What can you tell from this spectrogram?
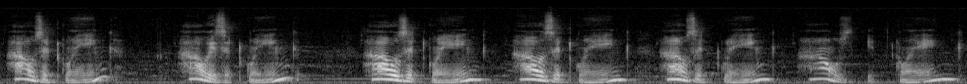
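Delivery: slow, drawn-out "How's it going?" rising; teacher stretching "How's it going?" for learners; slow model phrase. Shown as a demonstration.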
